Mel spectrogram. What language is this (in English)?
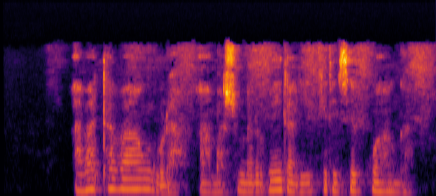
Ganda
